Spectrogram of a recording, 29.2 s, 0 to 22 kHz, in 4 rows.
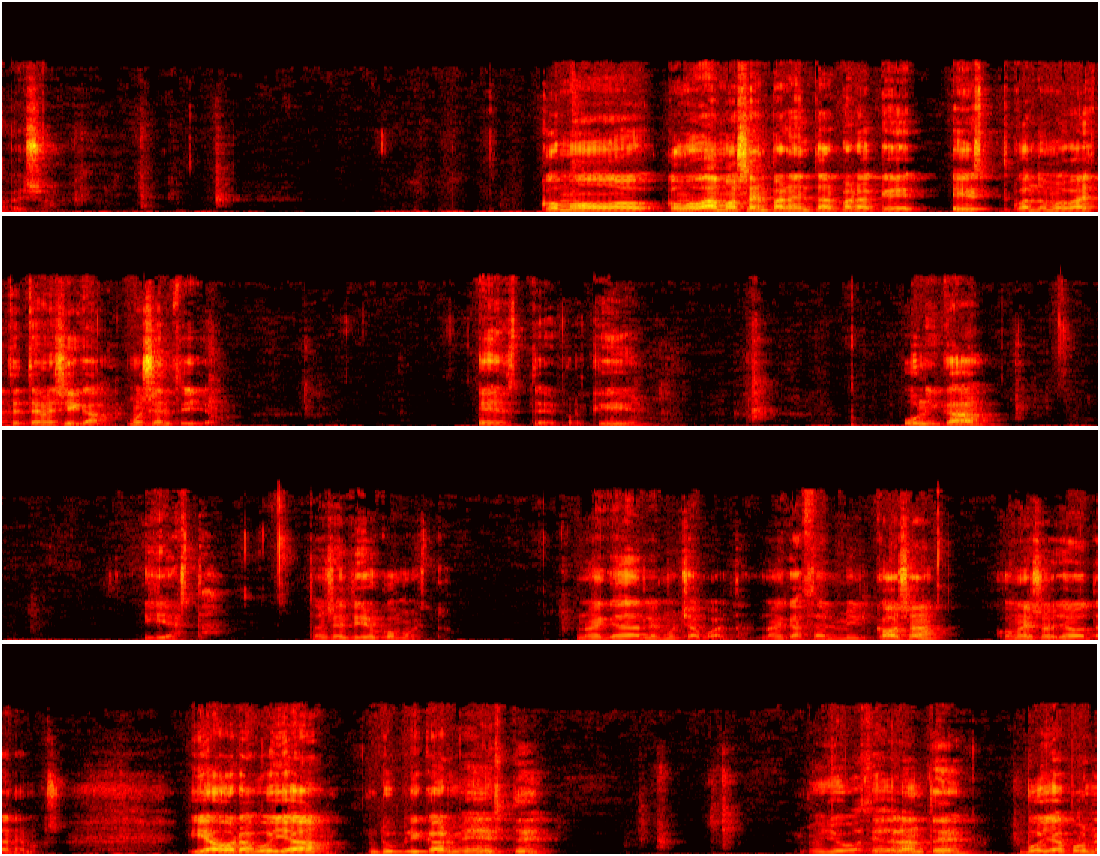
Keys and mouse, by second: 0.5-8.1 shift+middle drag, 0.9 Tab, 8.1 right click, 8.7 Tab, 9.8 shift+right click, 10.5 right drag, 11.2 shift+right click, 12.3 ctrl+shift+c, 14.1 right click, 14.6-16.5 middle drag, 15.0 g, 16.5 right click, 16.7-18.5 middle drag, 17.0 g, 18.5 right click, 18.8-23.7 shift+middle drag, 20.5 Tab, 23.7 right click, 24.5 right click, 26.3 shift+d, 27.7 click, 28.1 alt+q, 28.6-29.2 shift+middle drag.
